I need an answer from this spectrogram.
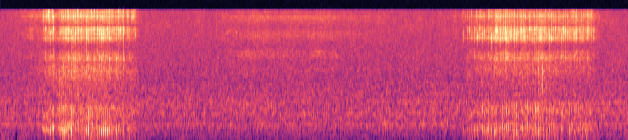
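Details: Sleeping Cavalier King Charles Spaniel snoring, two separate rattling inhalations about five seconds apart, each over a second long with a fluttering, pulsed texture and airy hiss, near-silence between them.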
